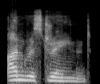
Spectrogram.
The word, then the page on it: unrestrained: Indian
